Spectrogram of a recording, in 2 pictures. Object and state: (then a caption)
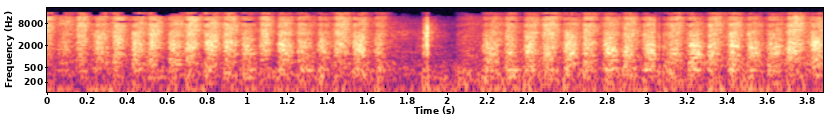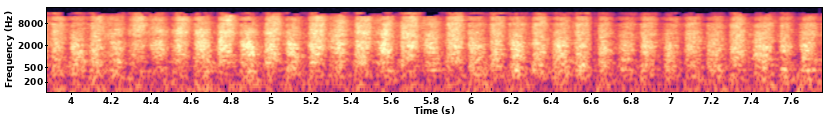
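Woven fabric rug being scrubbed. A small, dirty, patterned woven fabric rug with fringes lies flat on a soapy floor, wet and covered in foam, and is scrubbed back and forth with a handheld plastic bristle brush. Steady, rapid, bright scratchy strokes repeat about three times per second, with a short pause just before the two-second mark before the scrubbing resumes at the same pace.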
